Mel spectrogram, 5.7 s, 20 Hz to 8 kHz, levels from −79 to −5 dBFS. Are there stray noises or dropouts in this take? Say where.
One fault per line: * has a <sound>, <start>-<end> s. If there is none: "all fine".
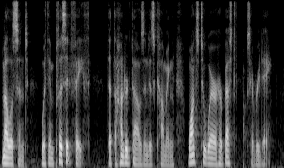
* has a dropout, 4.7-4.9 s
